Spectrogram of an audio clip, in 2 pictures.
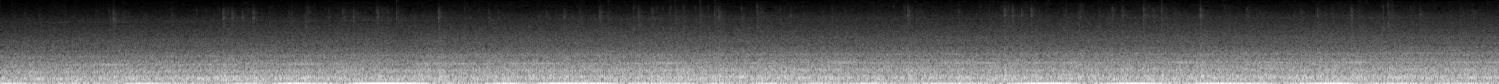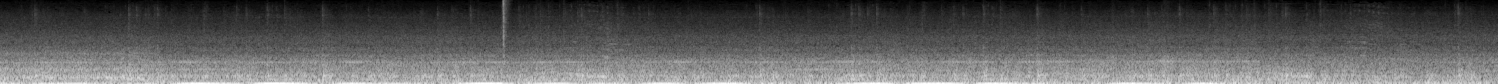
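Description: A train's electric motor hums with a steady whine.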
